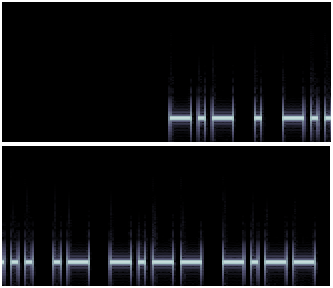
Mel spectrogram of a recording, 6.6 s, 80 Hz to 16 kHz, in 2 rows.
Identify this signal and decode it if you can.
Morse code, heard as a keyed tone, about 17 wpm, 700 Hz. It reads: KE6AYY
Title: USA Call Signs - 6 Characters - Repeated 2x - 17wpm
